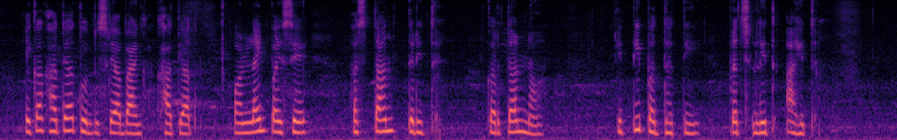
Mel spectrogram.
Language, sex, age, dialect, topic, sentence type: Marathi, female, 41-45, Standard Marathi, banking, question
